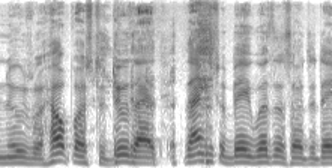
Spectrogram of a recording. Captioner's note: laughs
